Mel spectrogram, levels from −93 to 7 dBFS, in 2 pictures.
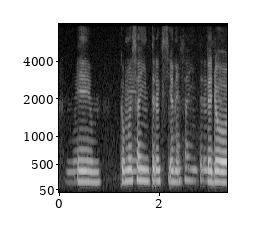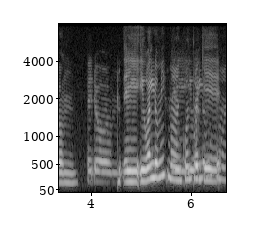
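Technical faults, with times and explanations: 0.13–0.4 s, 1.36–1.56 s, 2.17–2.97 s, 3.91–4.54 s and 5.47 s to the end: echo leak. A delayed copy of the speech returns 954 ms late, growing from faint to about 10 dB below the speech. It is a distinct repeat, not a smooth room tail. The likely cause is a loudspeaker's sound getting past an echo canceller.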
